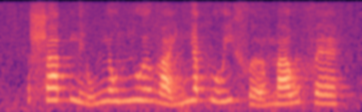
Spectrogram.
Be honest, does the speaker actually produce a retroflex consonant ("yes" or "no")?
yes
